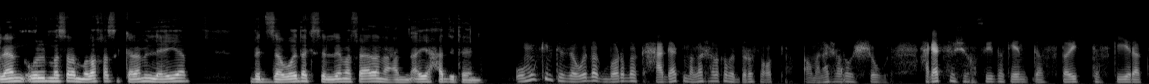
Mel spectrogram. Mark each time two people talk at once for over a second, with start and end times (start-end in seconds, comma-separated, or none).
none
